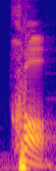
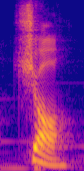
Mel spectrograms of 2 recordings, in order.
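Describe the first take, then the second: First: It begins with a hard k sound. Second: It begins with a soft ch sound. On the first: The speaker calls it wrong. "Ovviamente però non leggiamo co" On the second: The speaker calls it right. "ma ciò"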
